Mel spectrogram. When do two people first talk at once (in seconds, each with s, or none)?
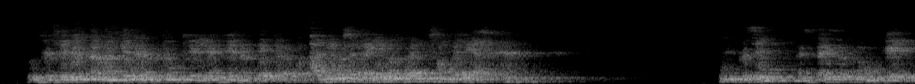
none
